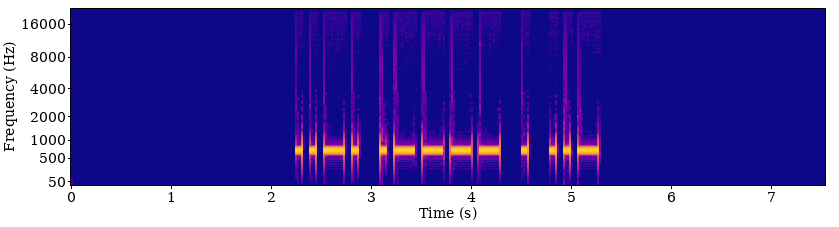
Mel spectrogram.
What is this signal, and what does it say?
Morse code, heard as a keyed tone, about 17 wpm, 700 Hz. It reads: F1EU
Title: DXCC-100 Call Signs - 4 Characters - 17wpm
